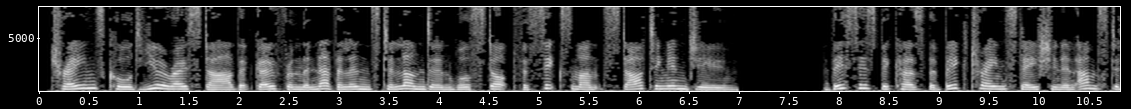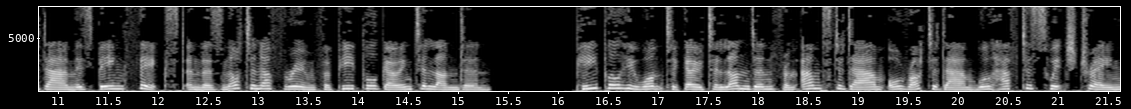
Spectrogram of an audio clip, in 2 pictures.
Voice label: English Lower Intermediate SLOW Reading; English Newsroom; No Trains from Netherlands to London for 6 Months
